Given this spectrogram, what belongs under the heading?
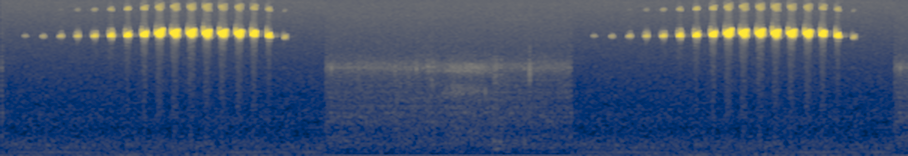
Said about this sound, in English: The blackpoll warbler is common at high elevations and is one of the mountain birdwatch target species. Remember that it sings most forcefully at the middle of its song.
